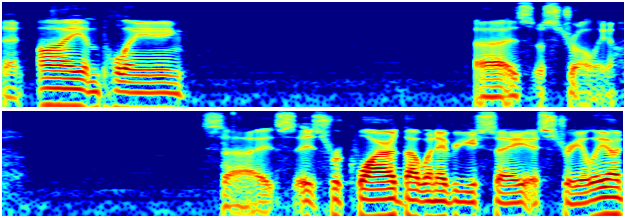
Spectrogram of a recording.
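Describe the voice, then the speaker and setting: Music plays in the background as a man speaks at a fairly low pitch and a moderate pace, with ordinary pitch variation. He leaves long, frequent pauses. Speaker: multiplayer strategy game player. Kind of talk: informal, profane. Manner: casual, rambling, swears freely.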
